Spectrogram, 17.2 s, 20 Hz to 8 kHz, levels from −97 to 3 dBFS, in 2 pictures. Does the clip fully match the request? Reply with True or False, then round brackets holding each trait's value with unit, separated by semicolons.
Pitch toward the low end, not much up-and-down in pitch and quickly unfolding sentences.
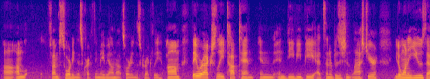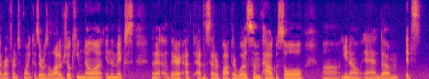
True (130 Hz; 2.3 semitones; 225 wpm)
